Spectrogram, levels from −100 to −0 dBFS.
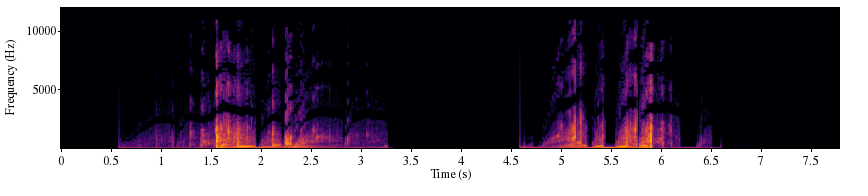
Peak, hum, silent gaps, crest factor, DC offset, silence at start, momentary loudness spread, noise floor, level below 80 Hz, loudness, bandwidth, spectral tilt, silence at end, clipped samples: -2 dBFS; none; 3.31-4.58 s; 32 dB; under 0.1%; 0.55 s; 22 LU; -58 dBFS; -48 dBFS; -29 LUFS; 10.5 kHz; -7.5 dB/octave; 1.75 s; under 0.1%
